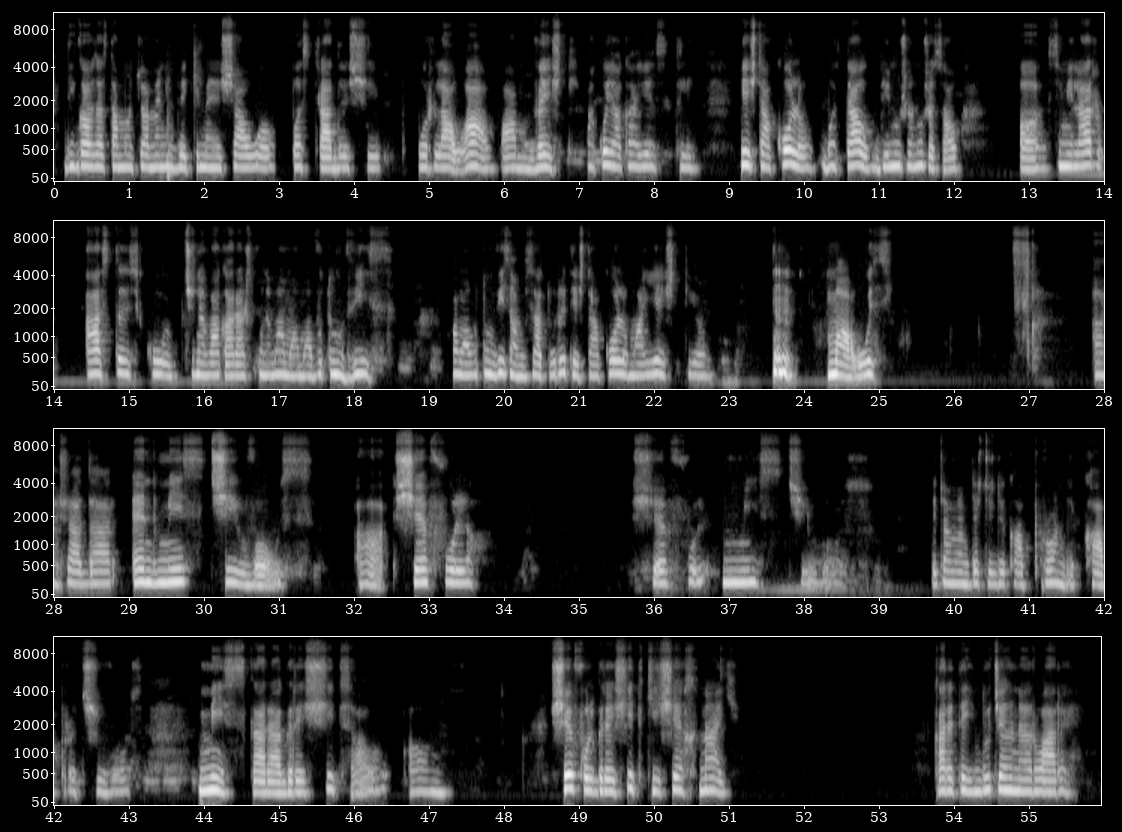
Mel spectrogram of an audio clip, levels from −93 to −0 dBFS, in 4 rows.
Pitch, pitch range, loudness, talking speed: 195 Hz, 180-210 Hz, -24 LUFS, 90 wpm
